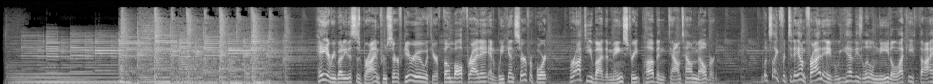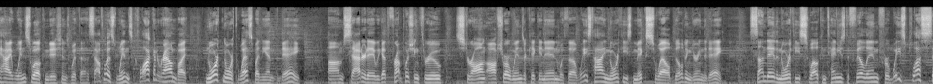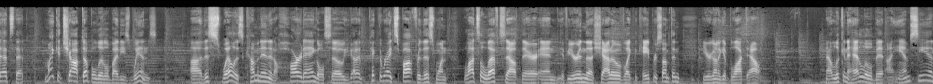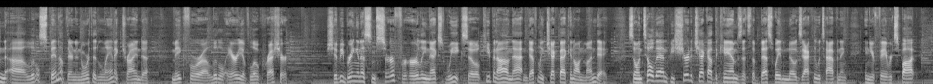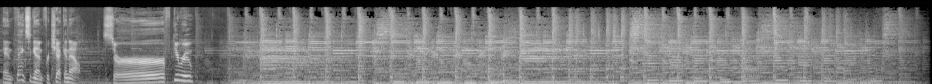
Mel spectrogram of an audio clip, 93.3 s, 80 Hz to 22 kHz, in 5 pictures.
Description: Surf Guru Surf Report and Forecast 01/13/2023 Audio surf report and surf forecast on January 13 for Central Florida and the Southeast.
